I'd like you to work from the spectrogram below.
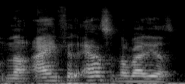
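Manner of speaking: usual speaking voice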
